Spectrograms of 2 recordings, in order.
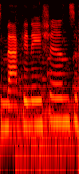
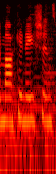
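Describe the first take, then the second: First: The first syllable has the standard pronunciation. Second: The first syllable is pronounced like 'Mach'. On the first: This is the usual dictionary form. "the real pronunciation is machinations" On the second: It puns on the speaker's own nickname. "I go by Mach, so it's supposed to be a play on the word"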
